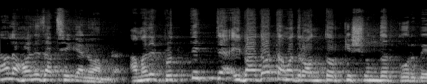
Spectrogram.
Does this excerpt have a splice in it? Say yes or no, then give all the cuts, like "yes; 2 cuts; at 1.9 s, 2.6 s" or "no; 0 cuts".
yes; 1 cut; at 1.2 s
